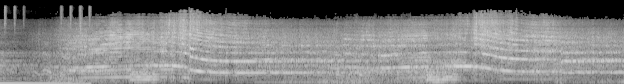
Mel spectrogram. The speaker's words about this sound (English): Yeah, we've captured those sounds, the sounds of cars at Le Mans,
